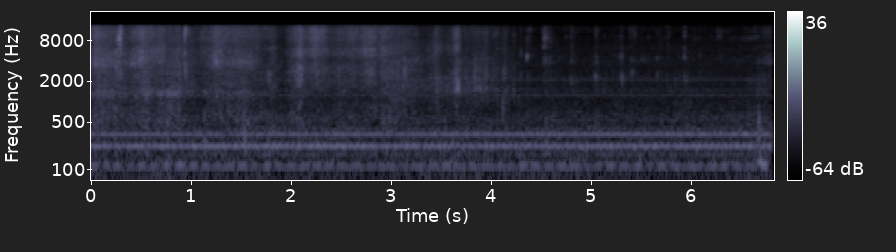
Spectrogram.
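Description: Quiet chewing and mouth sounds close to the microphone, busier in the first few seconds, over a steady low hum.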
